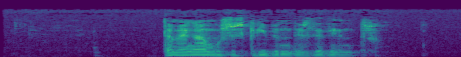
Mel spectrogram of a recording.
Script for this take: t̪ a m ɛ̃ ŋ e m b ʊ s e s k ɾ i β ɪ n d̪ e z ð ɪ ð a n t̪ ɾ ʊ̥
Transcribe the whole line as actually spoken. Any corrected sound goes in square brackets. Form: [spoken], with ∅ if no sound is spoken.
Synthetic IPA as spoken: t̪ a m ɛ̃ ŋ [a] m b ʊ s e s k ɾ i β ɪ n d̪ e z ð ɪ ð [e] n t̪ ɾ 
